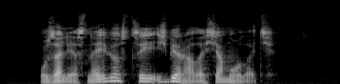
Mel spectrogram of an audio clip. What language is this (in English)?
Belarusian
